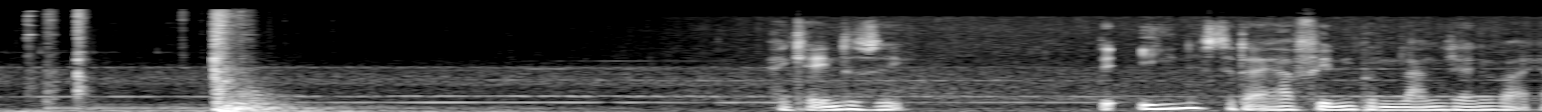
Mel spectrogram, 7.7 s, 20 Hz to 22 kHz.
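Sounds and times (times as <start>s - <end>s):
truck door clicking open: 0.1s - 1.8s
truck door slamming shut with a heavy thud: 0.3s - 1.7s
speech: 3.9s - 4.7s, 5.5s - 7.6s.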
